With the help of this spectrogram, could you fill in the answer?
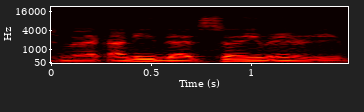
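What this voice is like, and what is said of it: Imitates another person's voice. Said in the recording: “in my Shannon Sharp voice”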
